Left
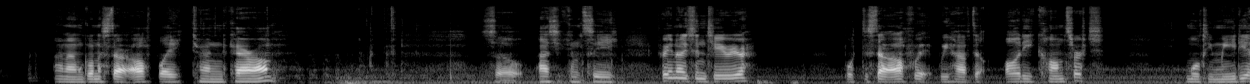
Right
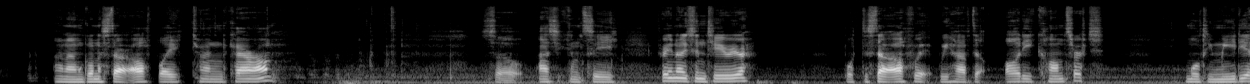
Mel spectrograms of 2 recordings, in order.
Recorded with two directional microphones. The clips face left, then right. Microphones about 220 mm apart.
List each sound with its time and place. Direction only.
0.5 s speech: 25° right (ahead or behind)
1.9 s speech: centre (ahead or behind)
4.8 s speech: 5° right (ahead or behind)
6.6 s speech: 20° right (ahead or behind)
